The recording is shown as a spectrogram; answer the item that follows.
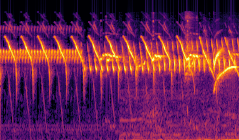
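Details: Belgian canary singing to warm up other canaries, a series of clear downward-sweeping high notes repeated roughly twice a second, ending in a rising whistle over a low hum.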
